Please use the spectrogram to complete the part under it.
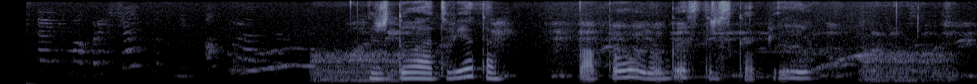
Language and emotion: Russian, neutral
